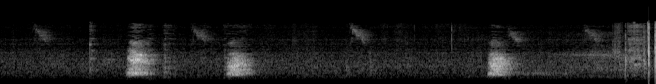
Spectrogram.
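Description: A dog barks three times, short single barks spread over a few seconds, with faint high chirps repeating in between.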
